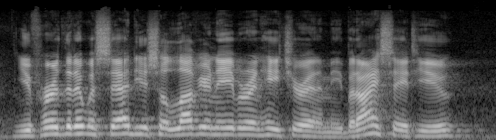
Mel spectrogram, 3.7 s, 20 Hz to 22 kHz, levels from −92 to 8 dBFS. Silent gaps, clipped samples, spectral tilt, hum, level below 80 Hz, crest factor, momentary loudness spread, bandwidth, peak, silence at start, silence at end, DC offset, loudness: none; under 0.1%; -3 dB/octave; none; -58 dBFS; 16 dB; 5 LU; 15.5 kHz; -4 dBFS; 0.1 s; 0.2 s; under 0.1%; -18 LUFS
